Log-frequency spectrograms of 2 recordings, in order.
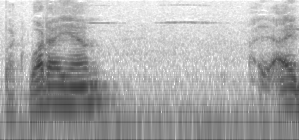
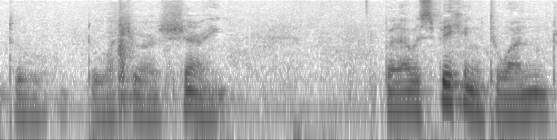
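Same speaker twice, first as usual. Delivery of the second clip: ordinary delivery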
